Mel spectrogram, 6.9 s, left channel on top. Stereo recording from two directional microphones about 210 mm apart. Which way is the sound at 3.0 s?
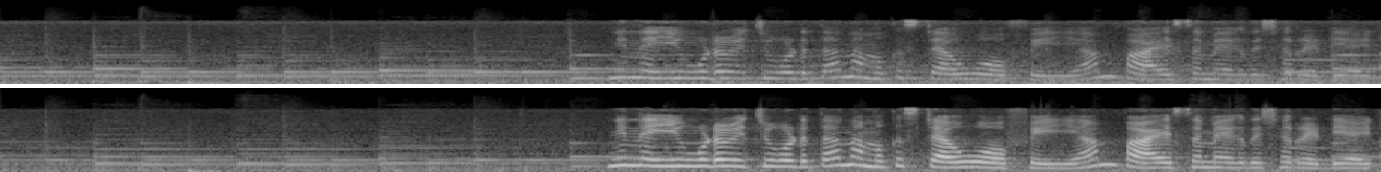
35° right (ahead or behind).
